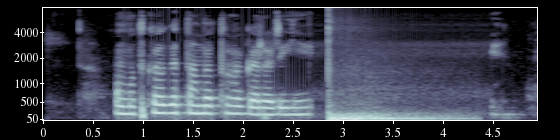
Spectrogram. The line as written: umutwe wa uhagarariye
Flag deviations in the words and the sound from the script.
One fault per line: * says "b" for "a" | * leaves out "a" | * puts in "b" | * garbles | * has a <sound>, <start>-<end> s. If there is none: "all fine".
* puts in "gatandatu"
* has a thud, 2.8-4.4 s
